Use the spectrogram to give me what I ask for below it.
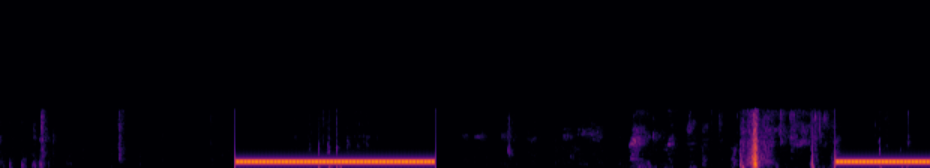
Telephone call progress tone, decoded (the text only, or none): ringback tone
